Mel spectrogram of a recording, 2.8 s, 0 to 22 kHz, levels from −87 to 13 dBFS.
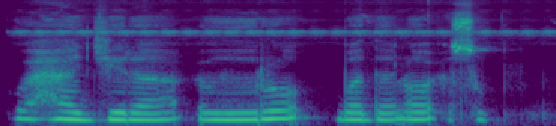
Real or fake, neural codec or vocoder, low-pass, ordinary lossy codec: real; none; none; none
